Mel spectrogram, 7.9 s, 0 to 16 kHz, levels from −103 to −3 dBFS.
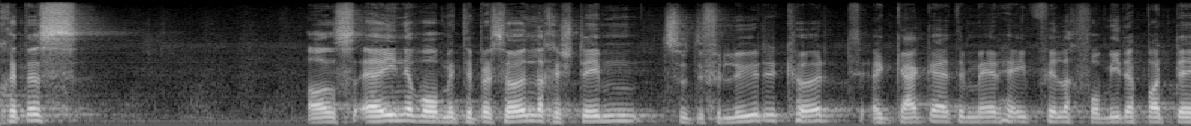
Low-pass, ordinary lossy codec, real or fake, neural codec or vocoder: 14.4 kHz; none; real; none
